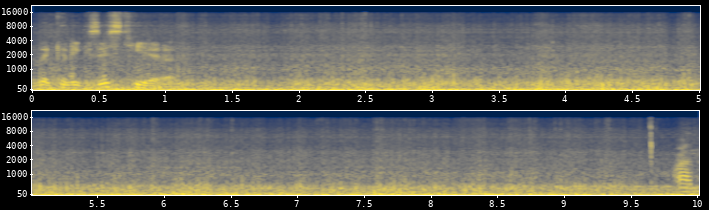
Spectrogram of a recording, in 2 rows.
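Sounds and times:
motorcycle engine rumble: 0.0 - 10.0
wind and road noise: 0.0 - 10.0.

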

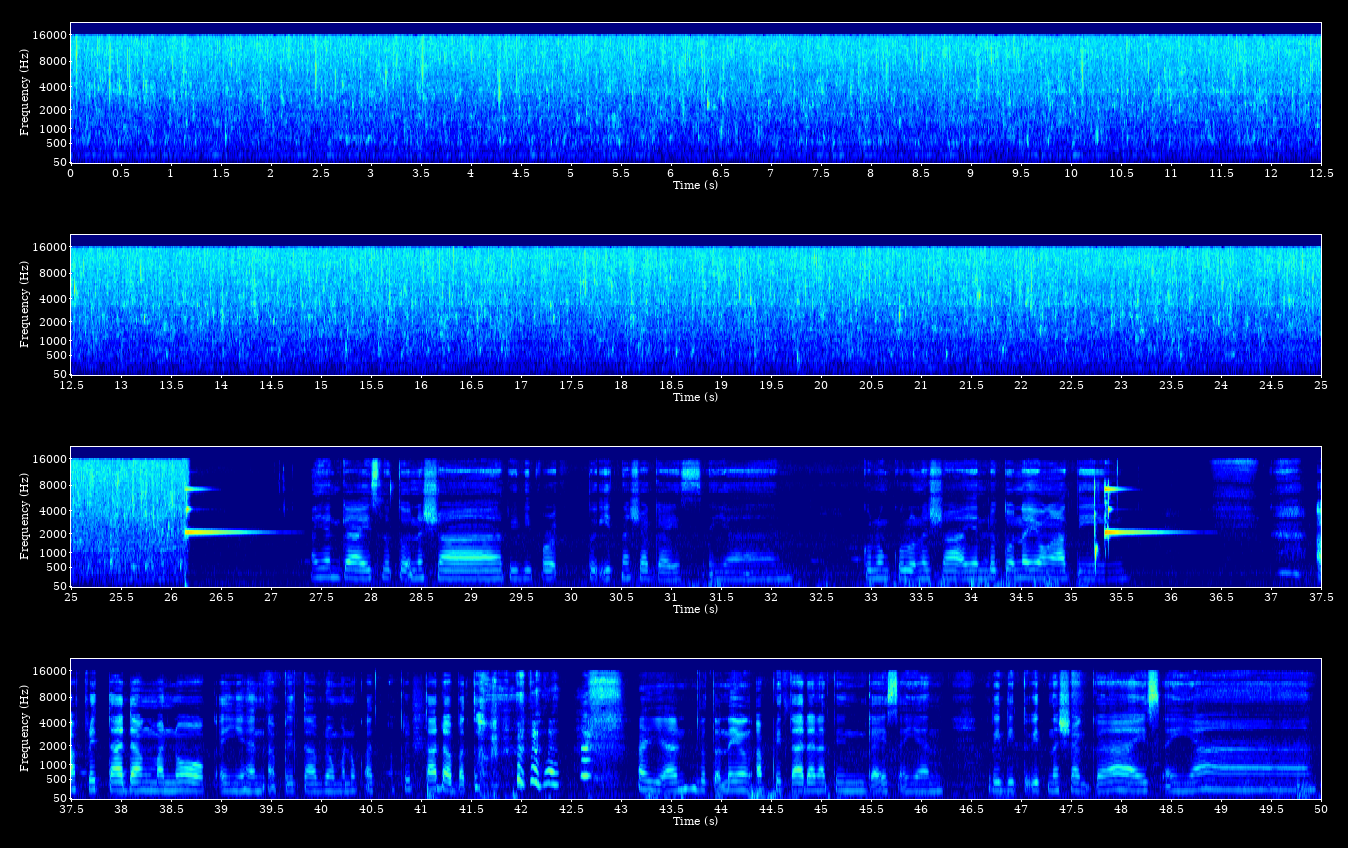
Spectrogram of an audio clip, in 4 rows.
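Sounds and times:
stew bubbling in a pan: 0.0 - 26.2.

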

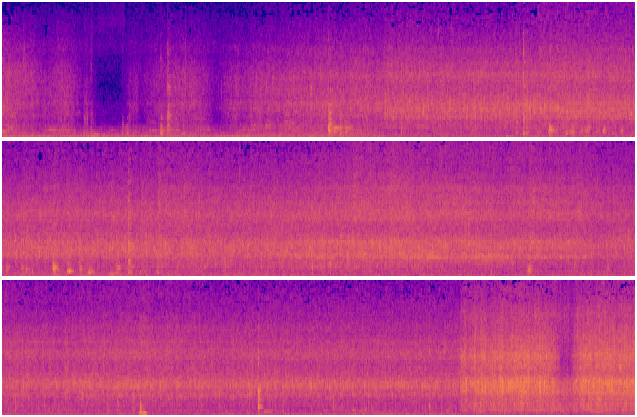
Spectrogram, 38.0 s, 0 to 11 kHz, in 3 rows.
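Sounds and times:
fish sizzling in hot oil: 4.4 - 37.9
metal spoon clinking on wok: 30.4 - 30.7.

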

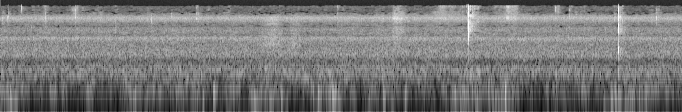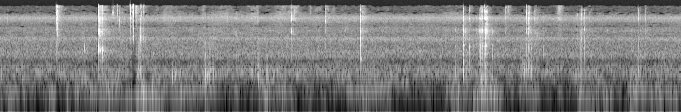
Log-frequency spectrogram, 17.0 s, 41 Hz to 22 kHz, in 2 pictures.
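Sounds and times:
steady background hiss: 0.0 - 17.0
person chewing stone crunches: 14.2 - 16.6.

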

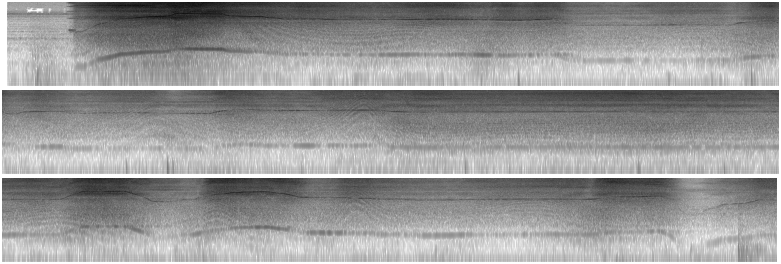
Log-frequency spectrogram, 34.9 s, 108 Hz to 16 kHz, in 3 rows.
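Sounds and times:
electric ducted fan whining: 0.4 - 29.9.

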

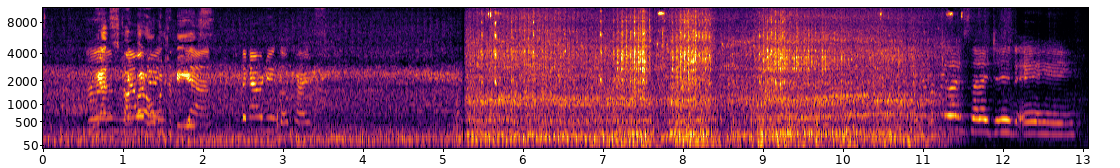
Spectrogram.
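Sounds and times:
go-kart engine running: 5.2 - 11.5.

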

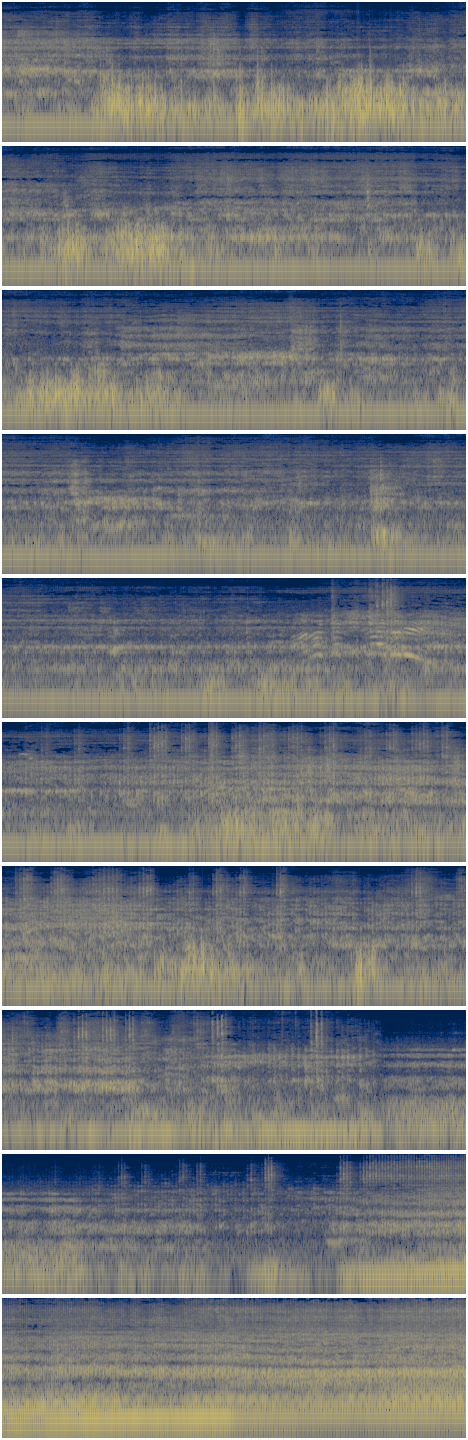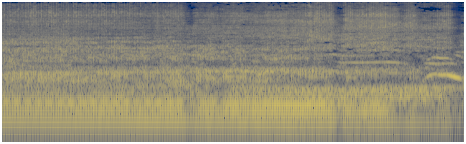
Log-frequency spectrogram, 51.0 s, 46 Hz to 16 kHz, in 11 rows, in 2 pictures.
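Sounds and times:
diesel machinery running: 0.0 - 51.0
tractor diesel engine revving: 0.0 - 51.0.

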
